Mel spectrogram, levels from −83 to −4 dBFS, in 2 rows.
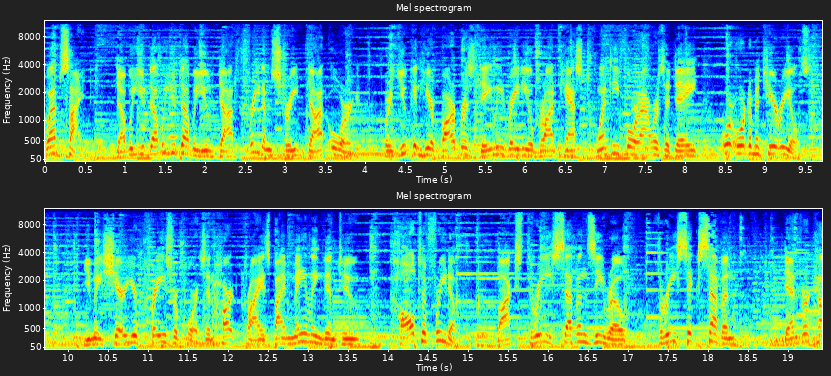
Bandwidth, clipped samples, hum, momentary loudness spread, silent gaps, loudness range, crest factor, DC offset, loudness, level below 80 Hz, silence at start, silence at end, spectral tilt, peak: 11.5 kHz; under 0.1%; none; 5 LU; none; 1 LU; 14 dB; under 0.1%; -21 LUFS; -34 dBFS; 0 s; 0 s; -5 dB/octave; -6 dBFS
